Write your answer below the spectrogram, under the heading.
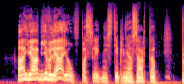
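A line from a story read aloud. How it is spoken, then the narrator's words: Shrill squeal. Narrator (Russian): провизжал Степан Трофимович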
